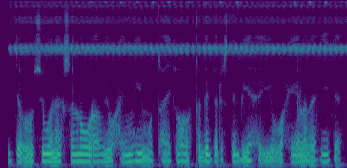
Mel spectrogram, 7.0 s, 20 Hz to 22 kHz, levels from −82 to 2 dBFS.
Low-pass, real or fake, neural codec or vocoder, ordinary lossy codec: none; real; none; none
